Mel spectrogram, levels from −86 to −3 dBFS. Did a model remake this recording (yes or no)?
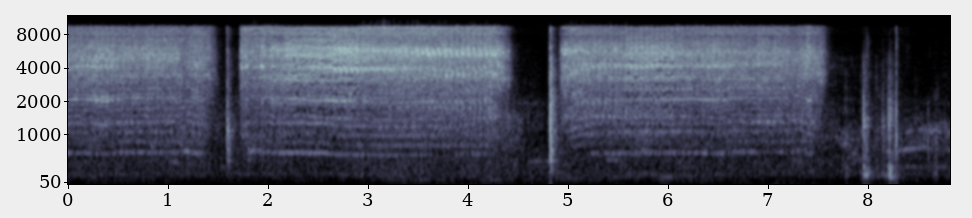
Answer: no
